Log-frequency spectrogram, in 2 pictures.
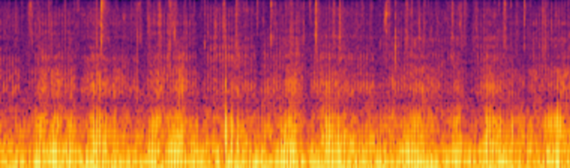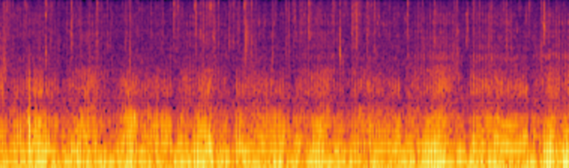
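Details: Domestic cat purring steadily, a low rumbling drone that swells and eases in regular breath cycles under the sharp snaps and pops of a cozy crackling fireplace.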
